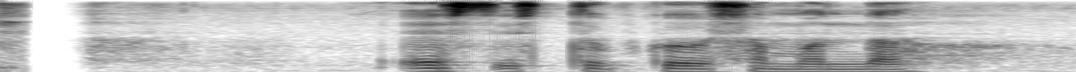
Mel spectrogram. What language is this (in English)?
Nepali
